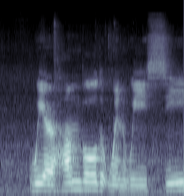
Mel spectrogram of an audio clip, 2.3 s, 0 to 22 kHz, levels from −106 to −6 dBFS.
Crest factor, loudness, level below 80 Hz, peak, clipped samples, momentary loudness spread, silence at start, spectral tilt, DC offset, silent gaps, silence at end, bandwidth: 18 dB; -28 LUFS; -62 dBFS; -10 dBFS; under 0.1%; 11 LU; 0.4 s; -6 dB/octave; under 0.1%; none; 0 s; 11 kHz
